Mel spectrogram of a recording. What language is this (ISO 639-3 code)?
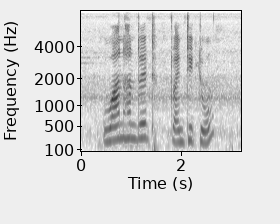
sat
